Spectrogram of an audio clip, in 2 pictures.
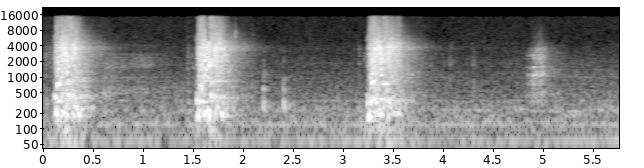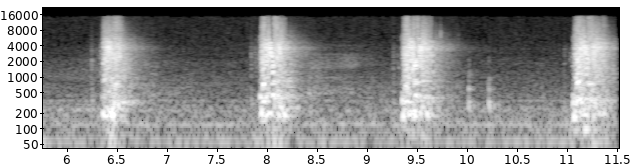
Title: Dog Sneezes 1 Hour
